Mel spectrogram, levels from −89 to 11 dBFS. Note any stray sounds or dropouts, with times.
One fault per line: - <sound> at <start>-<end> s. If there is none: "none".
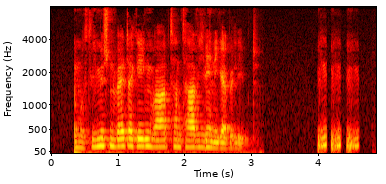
- laugh at 4.0-4.6 s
